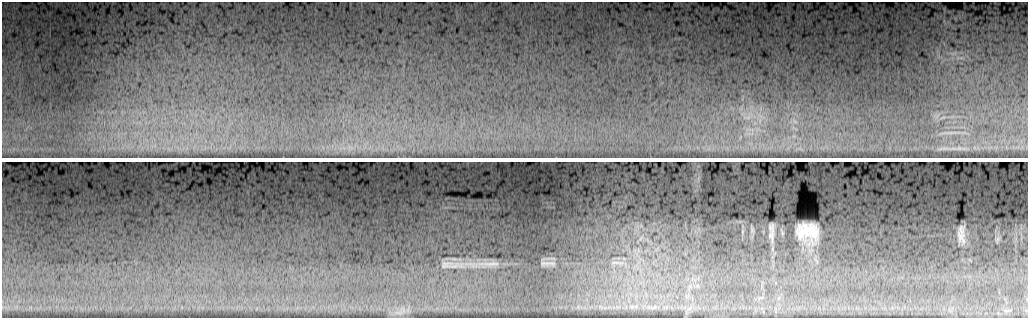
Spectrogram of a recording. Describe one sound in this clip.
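A large stadium crowd cheers and roars steadily, swelling louder near the end.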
